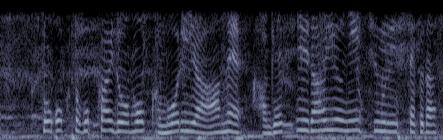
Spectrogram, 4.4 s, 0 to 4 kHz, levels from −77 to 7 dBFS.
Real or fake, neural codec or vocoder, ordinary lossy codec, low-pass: fake; codec, 16 kHz, 4 kbps, FreqCodec, larger model; none; 3.6 kHz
